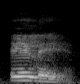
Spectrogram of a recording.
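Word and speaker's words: ʻele: Ele. Okay? E-L-E. Ele. Now, before we continue with that word, there's a little okina before the first E.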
